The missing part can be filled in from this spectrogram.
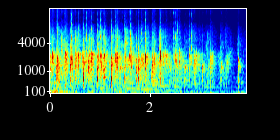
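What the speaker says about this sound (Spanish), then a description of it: "Dale la ofrenda de aplauso a Cristo" Church congregation at an evangelistic service giving a round of applause, steady rhythmic clapping from a moderately distant crowd, fairly soft and fading slightly toward the close.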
